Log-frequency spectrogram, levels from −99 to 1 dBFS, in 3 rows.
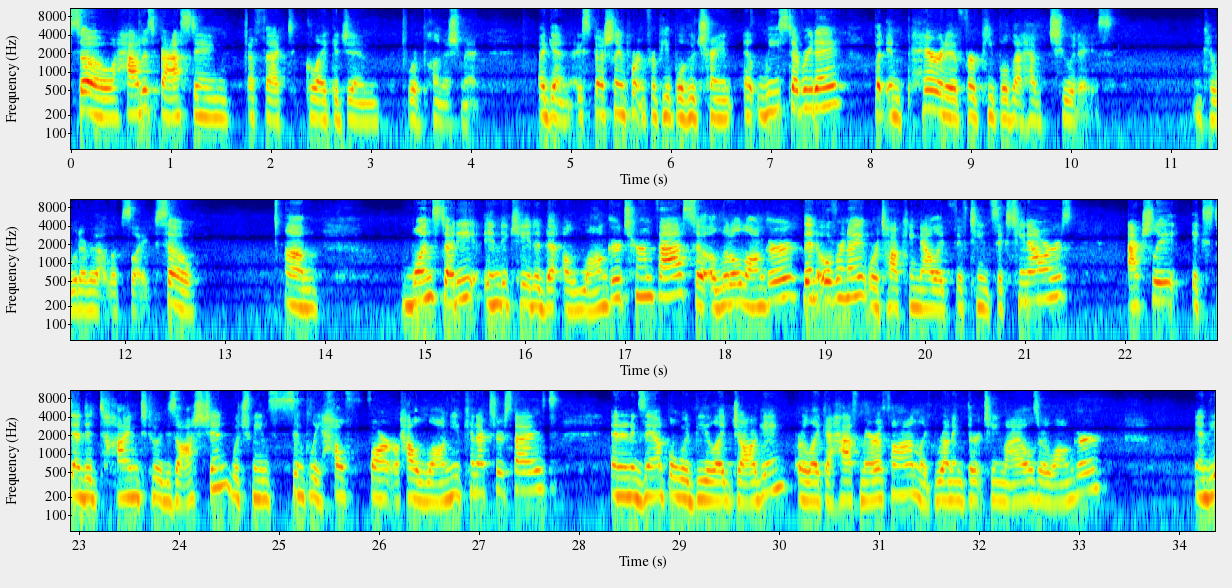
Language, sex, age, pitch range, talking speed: English, female, 30-49, 185-250 Hz, 160 wpm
